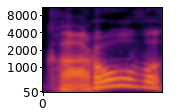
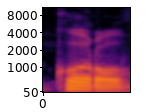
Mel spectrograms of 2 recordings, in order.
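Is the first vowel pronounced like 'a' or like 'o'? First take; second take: a; o. First: The first vowel sounds like 'a'. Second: The first vowel sounds like 'o'. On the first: This is the modern everyday pronunciation. "говорим" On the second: This is the older historical pronunciation. "исторически"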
